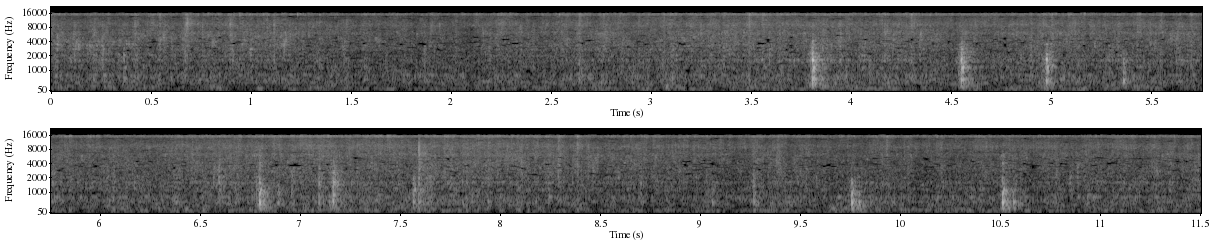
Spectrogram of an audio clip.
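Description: Chopped garlic and onion sizzling in hot oil in a metal pan as they brown, stirred with a wooden spatula that clicks and scrapes against the pan several times.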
